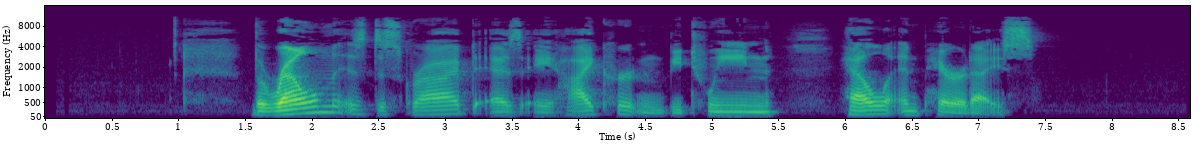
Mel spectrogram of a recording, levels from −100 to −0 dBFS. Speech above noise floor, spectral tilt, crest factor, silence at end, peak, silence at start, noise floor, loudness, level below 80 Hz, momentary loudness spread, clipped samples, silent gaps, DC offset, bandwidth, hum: 54 dB; -3 dB/octave; 26 dB; 1.2 s; -2 dBFS; 1.05 s; -81 dBFS; -27 LUFS; -80 dBFS; 17 LU; under 0.1%; none; under 0.1%; 11.5 kHz; none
